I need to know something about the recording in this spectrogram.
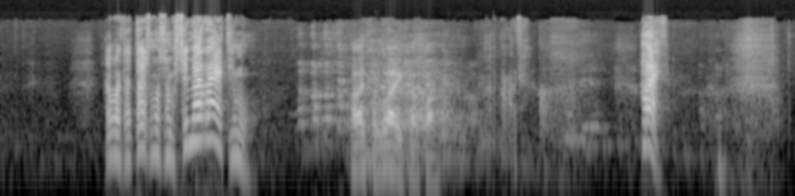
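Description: A man speaks theatrically into a microphone.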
